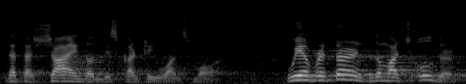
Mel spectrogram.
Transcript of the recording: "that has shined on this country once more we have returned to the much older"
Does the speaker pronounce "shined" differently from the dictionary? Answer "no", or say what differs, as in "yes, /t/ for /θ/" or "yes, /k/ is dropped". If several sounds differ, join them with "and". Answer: no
